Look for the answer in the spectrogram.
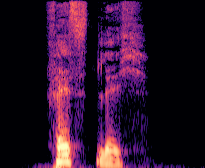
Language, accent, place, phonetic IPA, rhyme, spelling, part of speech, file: German, Germany, Berlin, [ˈfɛstlɪç], -ɛstlɪç, festlich, adjective, De-festlich.ogg
- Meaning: festive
